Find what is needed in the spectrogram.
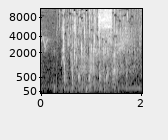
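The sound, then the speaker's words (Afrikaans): About 1.5 cups of warm water is poured into half a cup of dishwashing soap, a steady splashing pour lasting about two seconds with a brighter gurgle midway. A voice can be heard faintly alongside it. “Nou goed, by die seep sit jy 1.5 koppie warm water.”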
